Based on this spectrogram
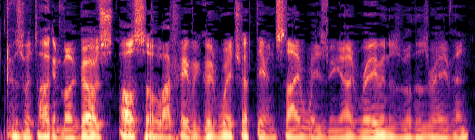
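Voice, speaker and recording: A man's voice: on the low side, level tone, fast. A man with a Boston accent hosting a radio talk show, rambling and joking with plenty of fillers.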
